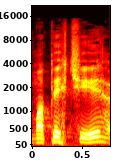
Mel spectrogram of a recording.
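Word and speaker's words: Maupertuis: É como, como o Pena tinha dito, o Mapertier, agora falei certo, ele, ele era um grande defensor da, dessa religiosidade dentro da ciência e tal.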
